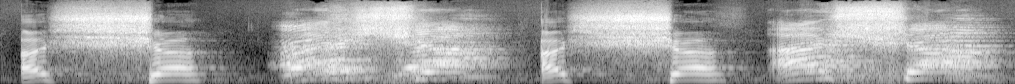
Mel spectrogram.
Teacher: मुंह में आवाज का फैल जाना इसको कहते हैं सिफत तफशी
